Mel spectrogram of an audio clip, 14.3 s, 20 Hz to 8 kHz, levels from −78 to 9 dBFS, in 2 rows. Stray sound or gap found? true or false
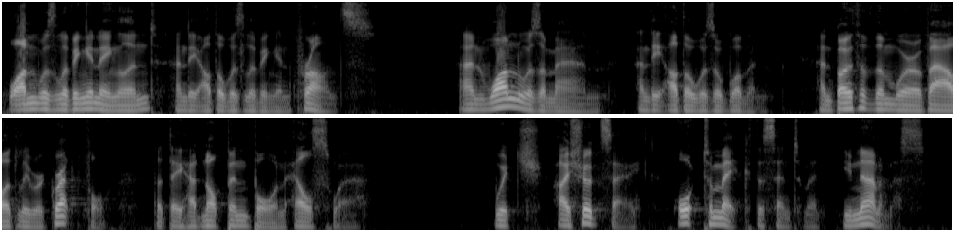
false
